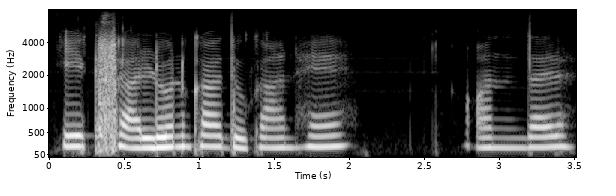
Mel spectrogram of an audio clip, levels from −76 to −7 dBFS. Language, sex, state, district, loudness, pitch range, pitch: Hindi, female, Haryana, Jhajjar, -15 LUFS, 200-220 Hz, 205 Hz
